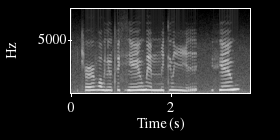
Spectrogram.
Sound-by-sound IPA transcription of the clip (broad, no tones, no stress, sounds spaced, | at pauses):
cʰ ə˞ v ɔ w lʲ ũ tʰ ɪ sʲ zʲ ẽː w e mː i tʲ w i r | fʲ ɛ̃ w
